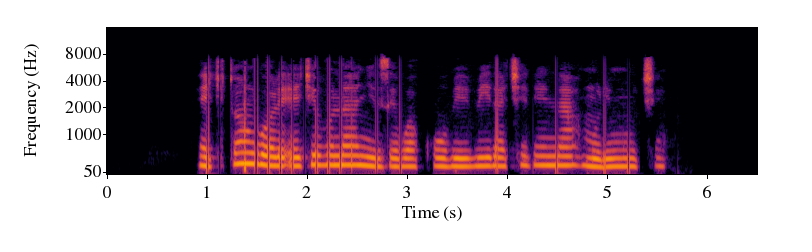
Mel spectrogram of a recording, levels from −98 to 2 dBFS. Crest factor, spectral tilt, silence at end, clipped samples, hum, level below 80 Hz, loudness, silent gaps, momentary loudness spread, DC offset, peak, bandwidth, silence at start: 20 dB; -6 dB/octave; 0.95 s; under 0.1%; none; -58 dBFS; -27 LUFS; none; 8 LU; under 0.1%; -8 dBFS; 7.8 kHz; 0.9 s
